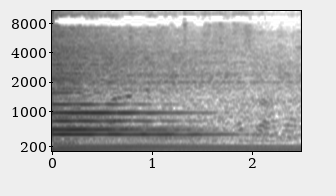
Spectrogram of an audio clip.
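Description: A live rock band's closing chord ringing out: electric guitars and bass sustain one held chord that fades steadily, with no drum hits.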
